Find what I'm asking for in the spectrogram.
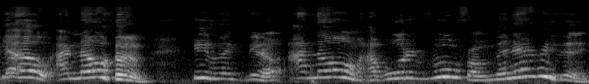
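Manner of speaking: high, loud insistent buddy; insistent friend. Retold or imitated. Friend insists to doubting buddy he knows him, high and loud. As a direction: insist hard, pitch way up.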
